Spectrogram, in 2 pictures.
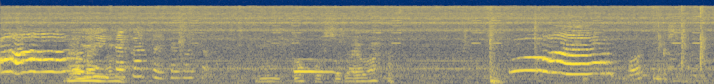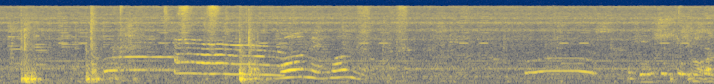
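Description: A cat meows loudly and plaintively, close by.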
